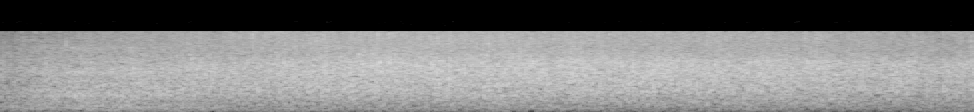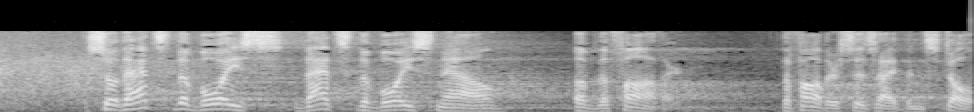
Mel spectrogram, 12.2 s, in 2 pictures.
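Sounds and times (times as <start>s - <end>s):
audience clapping: 0.0s - 7.1s
speech: 6.7s - 12.1s.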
